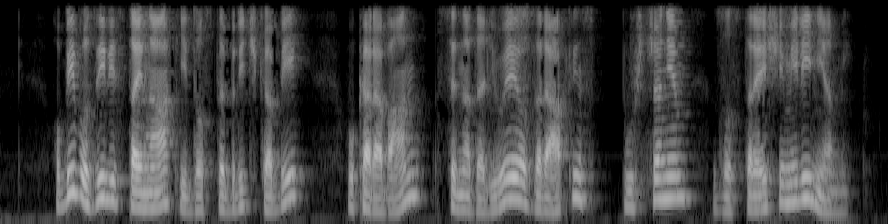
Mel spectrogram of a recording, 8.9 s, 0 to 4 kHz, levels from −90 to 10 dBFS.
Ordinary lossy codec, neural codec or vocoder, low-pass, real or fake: AAC, 24 kbps; none; 3.6 kHz; real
